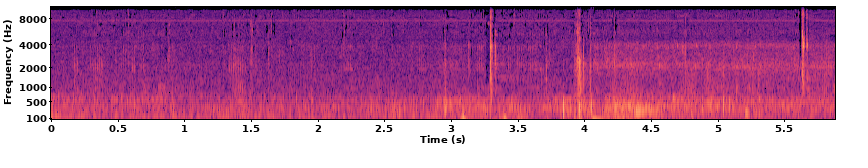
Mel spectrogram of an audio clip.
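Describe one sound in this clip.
A diver splashes at the surface.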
